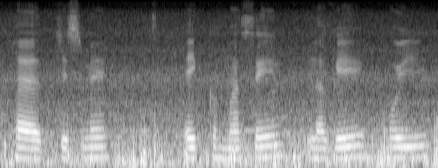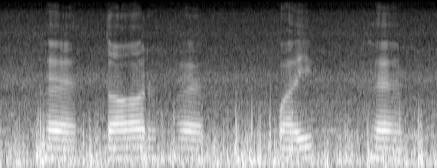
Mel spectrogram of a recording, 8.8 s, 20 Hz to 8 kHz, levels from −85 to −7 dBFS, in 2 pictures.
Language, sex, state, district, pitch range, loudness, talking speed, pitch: Hindi, male, Haryana, Charkhi Dadri, 125-145 Hz, -14 LUFS, 75 wpm, 140 Hz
